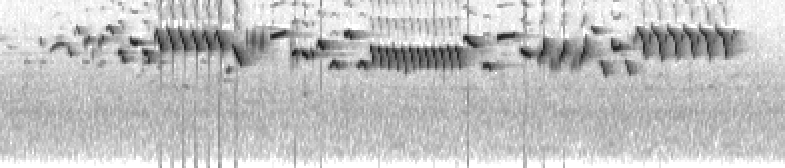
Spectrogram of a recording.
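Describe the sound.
Wren song: a loud, high, continuous run of very rapid trills and sharp chirps lasting about seven seconds, with no other sounds.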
